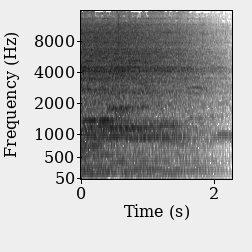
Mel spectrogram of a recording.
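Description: Music from a live stage performance, with sustained notes, fading steadily away.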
